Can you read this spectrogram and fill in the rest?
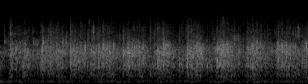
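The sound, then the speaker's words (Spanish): Sustained applause given to God by an audience during a sermon, a dense wash of many hands clapping steadily at moderate volume with gentle swells, filling the whole moment without any talking. “Si puede, déle un fuerte aplauso a Dios por eso.”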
